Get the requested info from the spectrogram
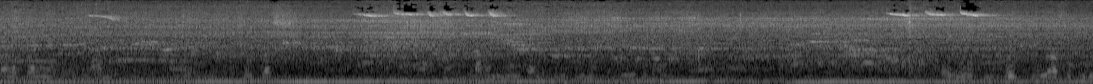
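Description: Small ATV engine running as the quad bike is ridden slowly around a grass track, a steady low drone that swells and eases with the throttle.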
